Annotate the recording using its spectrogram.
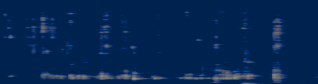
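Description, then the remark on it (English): Red wine glugging as it's poured into a glass: a run of bubbly, gurgling pulses, then a soft low thump and a brief clink at the end. No one speaks. “Pour my glass. Fill my yeah. glass with some red because it's cold outside.”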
